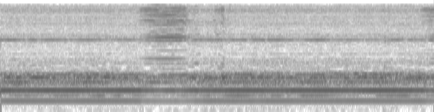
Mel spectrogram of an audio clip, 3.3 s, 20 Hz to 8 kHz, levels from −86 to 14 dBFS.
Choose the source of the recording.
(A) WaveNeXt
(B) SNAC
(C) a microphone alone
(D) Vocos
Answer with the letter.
C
